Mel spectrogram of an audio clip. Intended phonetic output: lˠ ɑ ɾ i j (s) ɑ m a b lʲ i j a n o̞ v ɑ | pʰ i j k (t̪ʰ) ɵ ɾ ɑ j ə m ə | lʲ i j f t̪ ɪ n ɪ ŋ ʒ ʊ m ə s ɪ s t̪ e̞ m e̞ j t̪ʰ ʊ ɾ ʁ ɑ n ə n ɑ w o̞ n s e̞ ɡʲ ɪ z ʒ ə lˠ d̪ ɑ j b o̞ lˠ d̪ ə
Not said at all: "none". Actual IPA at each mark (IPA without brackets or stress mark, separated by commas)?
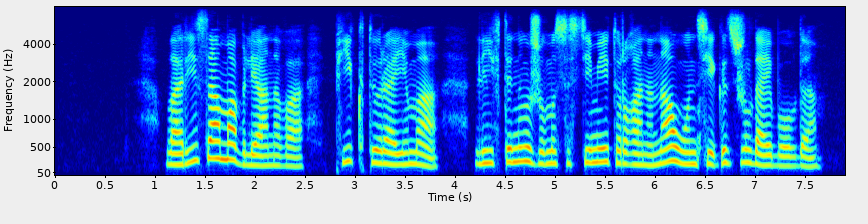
s, t̪ʰ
